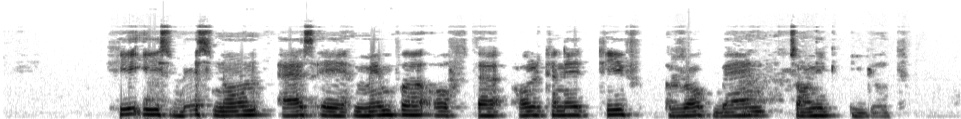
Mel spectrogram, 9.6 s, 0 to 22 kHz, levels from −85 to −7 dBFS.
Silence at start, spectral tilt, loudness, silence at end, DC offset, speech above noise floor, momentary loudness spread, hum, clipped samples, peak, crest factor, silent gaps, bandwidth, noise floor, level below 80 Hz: 1.2 s; -5.5 dB/octave; -14 LUFS; 0.6 s; under 0.1%; 55 dB; 10 LU; none; under 0.1%; 0 dBFS; 14 dB; none; 9.6 kHz; -69 dBFS; -52 dBFS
